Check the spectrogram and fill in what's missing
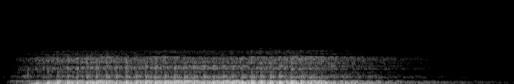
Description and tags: A monster growl I made.
Creature, Fantasy, Growl, Large, Monster, Roar, Snarl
